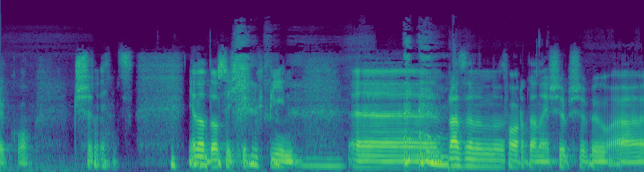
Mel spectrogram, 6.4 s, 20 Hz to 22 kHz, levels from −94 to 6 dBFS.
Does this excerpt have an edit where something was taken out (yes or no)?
yes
